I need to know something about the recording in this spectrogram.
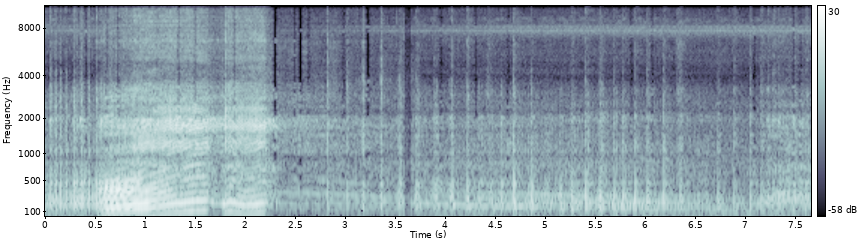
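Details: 1981 Suzuki TS250 two-stroke, barn find with new piston rings, rebuilt carburetor, new oil and oil injection lines, no battery; fires, revs crisply twice, settles to even popping ring-ding idle; normal running.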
